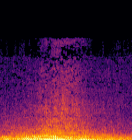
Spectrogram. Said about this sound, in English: This is a boat.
